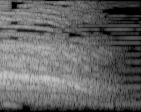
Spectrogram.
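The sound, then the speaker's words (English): A loud, sustained roaring battle cry from a son late at night, broad and harmonic, holding steady before trailing off over nearly two seconds, with no speech. “But even louder than that, he would roar with all the power.”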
